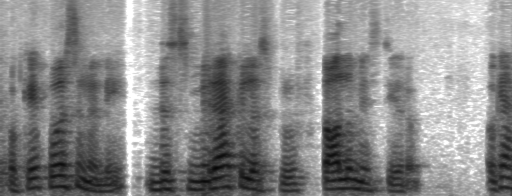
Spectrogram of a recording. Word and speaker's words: Ptolemy: You can read it here, Ptolemy theorem, P silent. Although in my name it isn't, but yeah. Anyways, a P is silent here and it's Ptolemy, okay?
